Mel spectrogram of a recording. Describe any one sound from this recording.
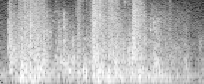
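A pistol fires several rapid shots.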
